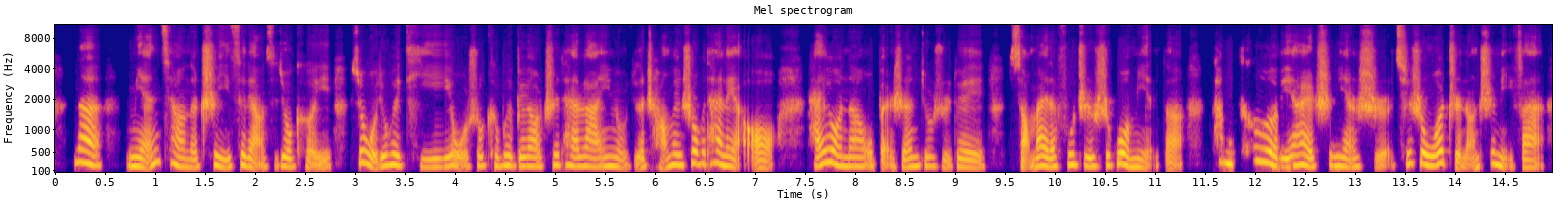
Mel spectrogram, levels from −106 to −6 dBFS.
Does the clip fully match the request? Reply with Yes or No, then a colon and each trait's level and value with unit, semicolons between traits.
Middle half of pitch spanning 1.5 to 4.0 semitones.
Yes: average, 3.4 semitones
